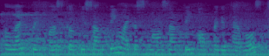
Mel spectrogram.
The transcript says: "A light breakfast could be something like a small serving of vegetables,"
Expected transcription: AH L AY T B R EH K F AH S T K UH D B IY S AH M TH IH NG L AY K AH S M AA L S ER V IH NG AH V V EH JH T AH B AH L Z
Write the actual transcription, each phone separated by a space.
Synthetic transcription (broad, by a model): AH L AY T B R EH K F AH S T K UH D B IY S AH M T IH NG L AY K AH S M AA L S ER P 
